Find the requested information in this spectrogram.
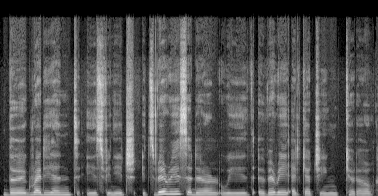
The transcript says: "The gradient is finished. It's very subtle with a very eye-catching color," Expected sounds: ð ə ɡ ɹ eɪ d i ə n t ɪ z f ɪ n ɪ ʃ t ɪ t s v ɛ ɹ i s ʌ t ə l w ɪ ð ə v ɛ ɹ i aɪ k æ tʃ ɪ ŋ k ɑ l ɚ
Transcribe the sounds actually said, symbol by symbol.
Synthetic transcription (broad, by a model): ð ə ɡ ɹ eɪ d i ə n t ɪ z f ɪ n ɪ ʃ ɪ t s v ɛ ɹ i s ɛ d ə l w ɪ ð ə v ɛ ɹ i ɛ k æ tʃ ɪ ŋ k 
